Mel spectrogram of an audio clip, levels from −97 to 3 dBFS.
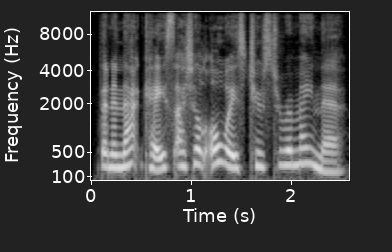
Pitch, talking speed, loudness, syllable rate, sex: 240 Hz, 255 wpm, -17 LUFS, 6.2 syllables/s, female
